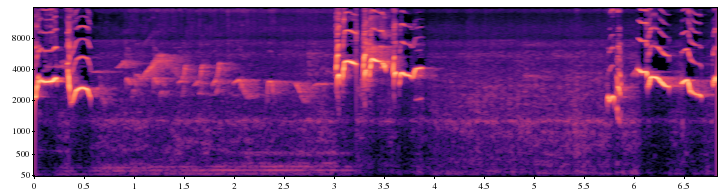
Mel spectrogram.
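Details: Oriental magpie-robin song, meant to restore a stalled bird's singing fast: loud bursts of rich whistled, slurred notes at the start, middle and end, separated by quieter stretches with a faint low murmur beneath.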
